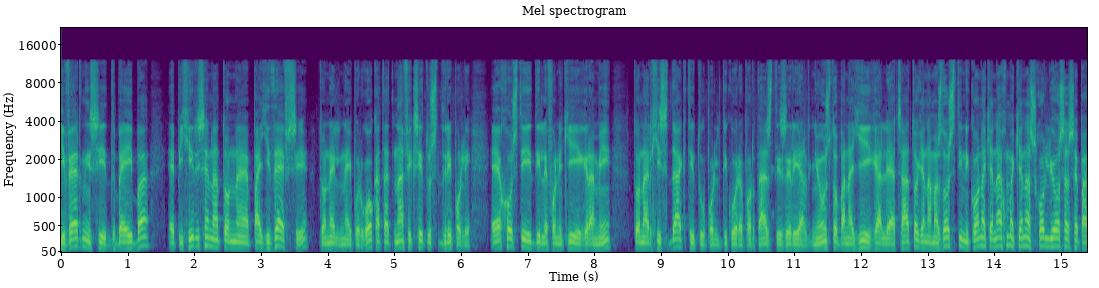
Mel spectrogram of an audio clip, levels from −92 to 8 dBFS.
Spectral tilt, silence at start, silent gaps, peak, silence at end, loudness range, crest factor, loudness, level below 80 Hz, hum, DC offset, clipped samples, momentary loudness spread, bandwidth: -4.5 dB/octave; 0 s; none; -2 dBFS; 0 s; 2 LU; 14 dB; -16 LUFS; -54 dBFS; none; under 0.1%; under 0.1%; 5 LU; 12.5 kHz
